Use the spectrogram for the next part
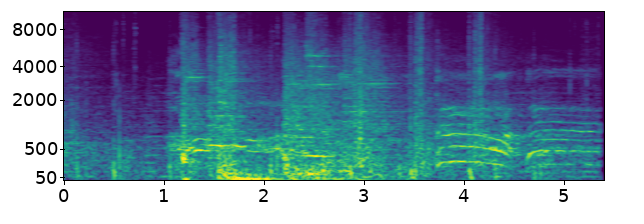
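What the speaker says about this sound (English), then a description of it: "Reload and keep firing." Repeated gunfire from Claire's handgun during Hardcore Resident Evil play, a dense run of shots and impacts with game effects layered over a steady background, fairly loud throughout.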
